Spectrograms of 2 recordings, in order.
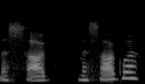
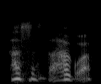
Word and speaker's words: Massasauga: On the eastern, I always pronounce this wrong, the eastern Masagua, pronounce that for me? Massasauga.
